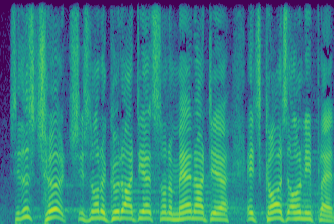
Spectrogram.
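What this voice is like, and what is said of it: Noticeable non-native accent. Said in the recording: “Are you understanding my accent? Is it okay?”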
